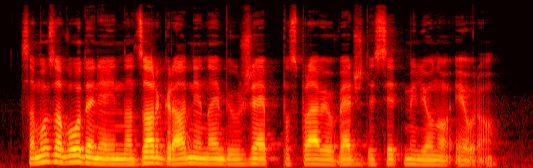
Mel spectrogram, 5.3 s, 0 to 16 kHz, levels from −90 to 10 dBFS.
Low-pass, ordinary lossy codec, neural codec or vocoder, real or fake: 14.4 kHz; none; none; real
